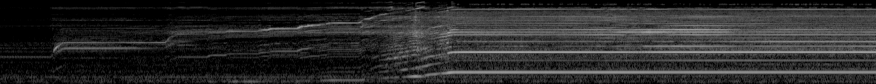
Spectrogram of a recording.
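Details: Readytosky 1804 quadcopter motor on a vibration test after calibration: spools up in steps to a high steady whine with a harsh buzzy edge. Worn bearing, heavy vibration; magnets reportedly come loose from vibration.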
